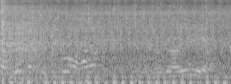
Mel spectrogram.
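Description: Small motorized cart's engine idling with a steady, rapid putter, with voices faintly behind it.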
